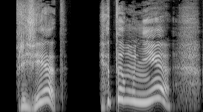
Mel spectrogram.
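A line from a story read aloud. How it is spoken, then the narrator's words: Joyful gasp. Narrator (Russian): радостно ахнула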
